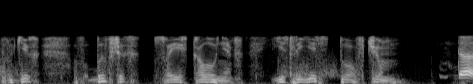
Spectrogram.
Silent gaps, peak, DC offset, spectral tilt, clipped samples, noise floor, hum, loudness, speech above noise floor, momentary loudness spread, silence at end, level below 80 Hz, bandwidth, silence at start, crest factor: none; -6 dBFS; 0.1%; -4 dB/octave; under 0.1%; -50 dBFS; none; -26 LUFS; 23 dB; 11 LU; 0 s; -44 dBFS; 4 kHz; 0 s; 20 dB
